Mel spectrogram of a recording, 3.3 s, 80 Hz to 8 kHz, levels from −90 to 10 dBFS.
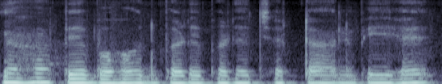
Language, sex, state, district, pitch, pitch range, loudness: Hindi, male, Jharkhand, Ranchi, 135 Hz, 135-145 Hz, -15 LUFS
